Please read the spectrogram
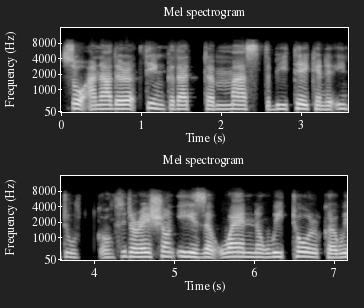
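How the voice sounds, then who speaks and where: A woman with an Italian accent speaks at a very slow pace and a fairly low pitch, monotone and flat, in a dry, close sound with no echo over a quiet background. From Italy. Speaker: scrum master. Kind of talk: conference talk. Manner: halting, many fillers.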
